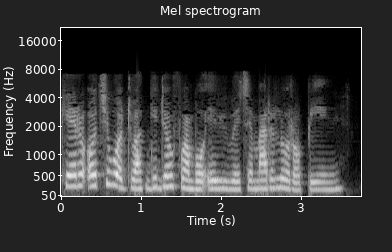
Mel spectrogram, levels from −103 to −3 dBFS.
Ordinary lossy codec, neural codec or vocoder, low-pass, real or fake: AAC, 24 kbps; codec, 16 kHz, 1 kbps, X-Codec, HuBERT features, trained on LibriSpeech; 7.2 kHz; fake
